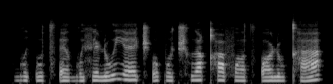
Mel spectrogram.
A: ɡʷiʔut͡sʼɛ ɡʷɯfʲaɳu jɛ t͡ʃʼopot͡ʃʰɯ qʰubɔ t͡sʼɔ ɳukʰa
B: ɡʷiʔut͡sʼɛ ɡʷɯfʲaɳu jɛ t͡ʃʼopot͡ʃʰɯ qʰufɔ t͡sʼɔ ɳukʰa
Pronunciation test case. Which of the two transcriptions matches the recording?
B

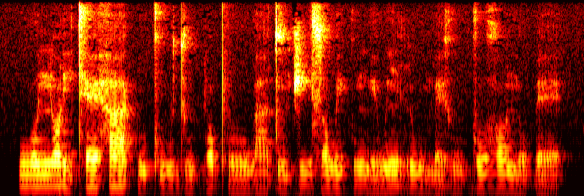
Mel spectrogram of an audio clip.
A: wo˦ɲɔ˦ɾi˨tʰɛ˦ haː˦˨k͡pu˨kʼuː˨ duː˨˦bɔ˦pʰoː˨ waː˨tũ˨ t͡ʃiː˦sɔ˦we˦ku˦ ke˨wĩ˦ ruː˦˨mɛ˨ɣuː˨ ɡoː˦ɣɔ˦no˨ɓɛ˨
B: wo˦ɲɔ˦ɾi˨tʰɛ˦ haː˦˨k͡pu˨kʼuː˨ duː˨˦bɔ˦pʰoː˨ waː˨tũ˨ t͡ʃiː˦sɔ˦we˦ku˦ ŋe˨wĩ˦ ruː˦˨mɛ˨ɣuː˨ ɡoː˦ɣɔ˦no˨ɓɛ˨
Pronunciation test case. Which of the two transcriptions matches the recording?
B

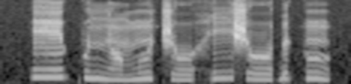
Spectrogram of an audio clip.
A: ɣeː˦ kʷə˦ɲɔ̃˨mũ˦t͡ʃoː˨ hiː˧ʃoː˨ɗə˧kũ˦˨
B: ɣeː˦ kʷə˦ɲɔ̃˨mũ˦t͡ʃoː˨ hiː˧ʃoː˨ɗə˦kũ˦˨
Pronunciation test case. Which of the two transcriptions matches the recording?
A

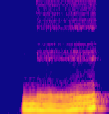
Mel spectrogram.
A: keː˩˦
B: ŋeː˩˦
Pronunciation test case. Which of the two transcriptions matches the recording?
B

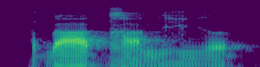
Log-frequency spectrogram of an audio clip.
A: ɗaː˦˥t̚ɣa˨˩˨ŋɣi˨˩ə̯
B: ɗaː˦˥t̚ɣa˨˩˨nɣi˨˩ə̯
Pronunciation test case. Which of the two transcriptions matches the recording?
B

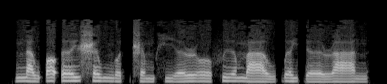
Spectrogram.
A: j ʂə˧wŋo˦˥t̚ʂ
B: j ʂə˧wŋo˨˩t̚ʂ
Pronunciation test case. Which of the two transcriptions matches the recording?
B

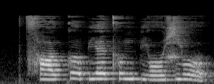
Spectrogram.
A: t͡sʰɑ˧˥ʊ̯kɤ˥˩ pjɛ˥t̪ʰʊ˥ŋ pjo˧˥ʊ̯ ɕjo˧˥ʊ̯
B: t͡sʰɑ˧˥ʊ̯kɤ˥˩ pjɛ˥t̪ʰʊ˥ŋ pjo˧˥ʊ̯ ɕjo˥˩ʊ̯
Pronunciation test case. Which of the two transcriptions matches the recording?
B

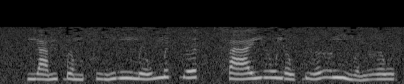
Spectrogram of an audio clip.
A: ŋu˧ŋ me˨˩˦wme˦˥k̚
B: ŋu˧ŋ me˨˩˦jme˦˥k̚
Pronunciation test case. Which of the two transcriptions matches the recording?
A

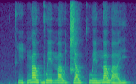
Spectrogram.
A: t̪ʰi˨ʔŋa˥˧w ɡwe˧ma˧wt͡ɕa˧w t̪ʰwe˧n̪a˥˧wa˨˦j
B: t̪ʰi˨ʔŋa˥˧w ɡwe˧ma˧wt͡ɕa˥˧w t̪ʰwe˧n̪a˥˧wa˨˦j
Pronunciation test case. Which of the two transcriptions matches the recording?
A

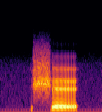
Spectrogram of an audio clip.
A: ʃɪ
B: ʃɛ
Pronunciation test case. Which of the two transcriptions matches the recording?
B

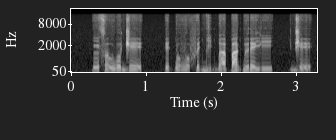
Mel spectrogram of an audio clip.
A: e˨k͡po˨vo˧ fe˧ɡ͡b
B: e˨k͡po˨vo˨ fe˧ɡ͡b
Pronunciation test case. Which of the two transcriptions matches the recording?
B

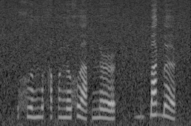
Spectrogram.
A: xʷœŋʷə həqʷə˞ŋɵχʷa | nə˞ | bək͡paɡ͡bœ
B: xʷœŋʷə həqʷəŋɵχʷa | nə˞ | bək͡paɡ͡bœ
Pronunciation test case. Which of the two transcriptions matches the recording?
B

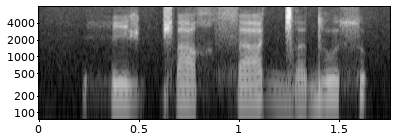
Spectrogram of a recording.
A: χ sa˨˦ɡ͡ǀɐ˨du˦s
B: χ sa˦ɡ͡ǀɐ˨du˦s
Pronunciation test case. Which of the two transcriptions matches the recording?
A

